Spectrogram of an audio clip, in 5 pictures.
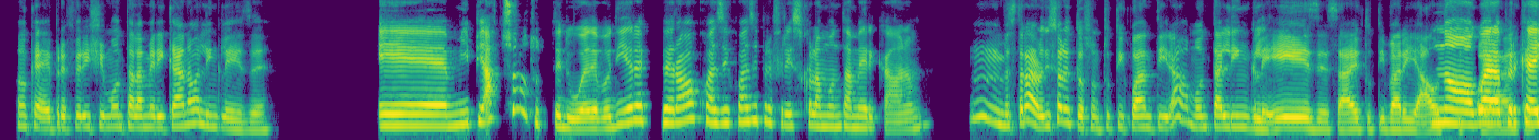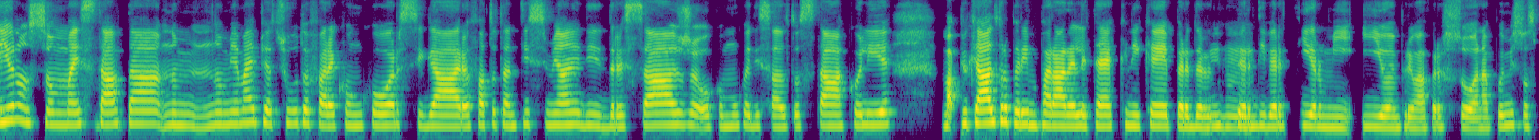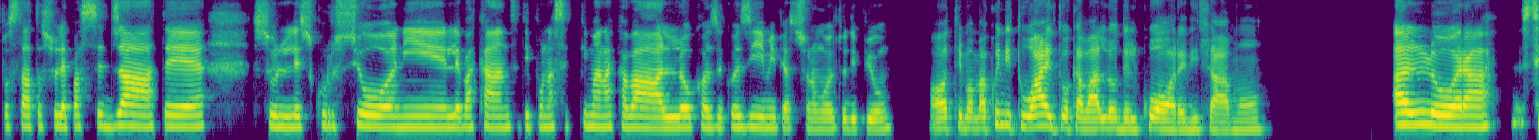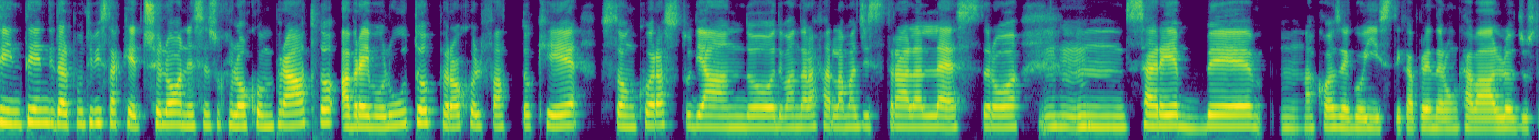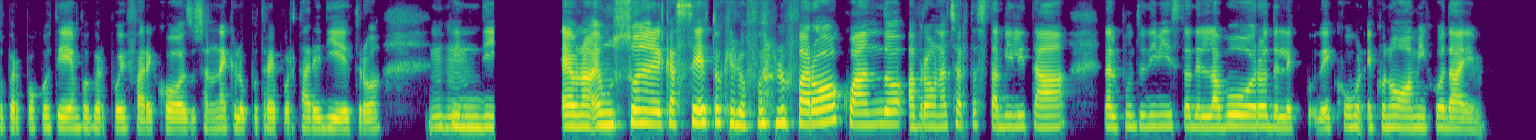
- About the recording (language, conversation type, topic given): Italian, podcast, Come trovi l’equilibrio tra lavoro e hobby creativi?
- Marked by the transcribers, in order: "cioè" said as "ceh"; laughing while speaking: "lo fa"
